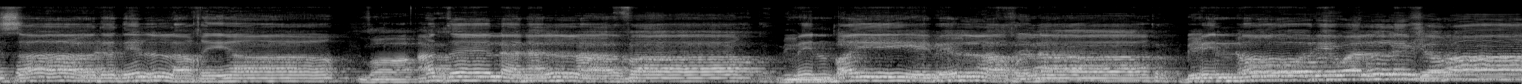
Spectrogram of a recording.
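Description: Arabic devotional chanting of a Mawlid poem: a voice holds long, melismatic notes with wavering pitch. It breaks briefly for breath about three and a half, eight and twelve seconds in.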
